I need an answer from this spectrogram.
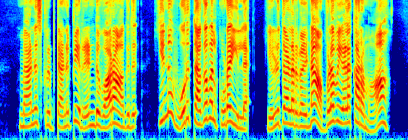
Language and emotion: Tamil, angry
